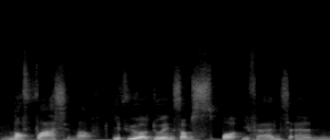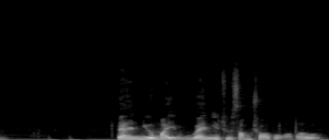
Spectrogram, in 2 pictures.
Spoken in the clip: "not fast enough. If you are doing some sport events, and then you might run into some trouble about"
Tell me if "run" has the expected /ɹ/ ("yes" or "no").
no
